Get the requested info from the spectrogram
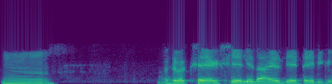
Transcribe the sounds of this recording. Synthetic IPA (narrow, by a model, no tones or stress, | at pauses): o̰ɾupɐkʂekʂejiliðaːjɐðjajiʈːejiɾikʲːum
